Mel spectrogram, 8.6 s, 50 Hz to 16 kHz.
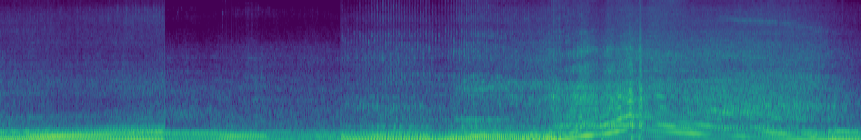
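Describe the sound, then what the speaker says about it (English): A Porsche 996 Turbo engine revs hard, settling to a low idle, then climbing again through rising, falling sweeps of throttle blips, loud and close, with no talking. "I don't know if you could beat the sound of 996 turbo."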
